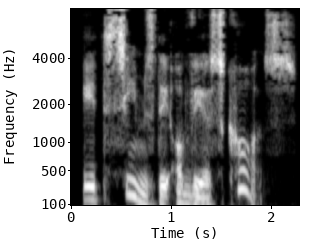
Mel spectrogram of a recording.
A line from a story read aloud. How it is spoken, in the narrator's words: murmured Poirot, as though debating with himself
